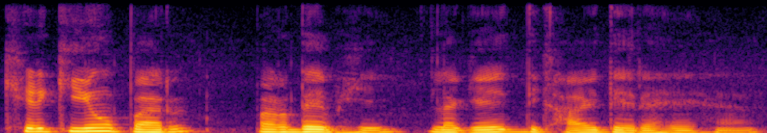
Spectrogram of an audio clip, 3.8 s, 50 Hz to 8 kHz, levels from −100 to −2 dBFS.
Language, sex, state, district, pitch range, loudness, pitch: Hindi, male, Bihar, Patna, 125-155 Hz, -16 LUFS, 140 Hz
